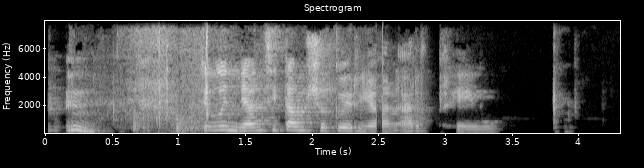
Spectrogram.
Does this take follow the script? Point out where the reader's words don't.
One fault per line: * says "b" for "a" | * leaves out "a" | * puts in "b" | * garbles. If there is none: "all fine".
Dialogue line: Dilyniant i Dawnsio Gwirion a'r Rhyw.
all fine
